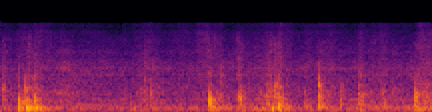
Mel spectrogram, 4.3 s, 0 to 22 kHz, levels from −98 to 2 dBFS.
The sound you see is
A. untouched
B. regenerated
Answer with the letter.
B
